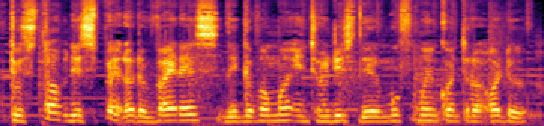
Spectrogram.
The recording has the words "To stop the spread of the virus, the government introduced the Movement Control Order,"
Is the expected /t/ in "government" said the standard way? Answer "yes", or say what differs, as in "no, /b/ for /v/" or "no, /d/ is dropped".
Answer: no, /t/ is dropped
